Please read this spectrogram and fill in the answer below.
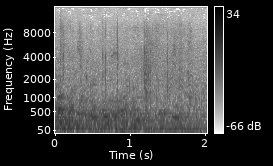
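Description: Speech: a low voice talking in a hall over a steady low hum, with a few faint clicks.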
